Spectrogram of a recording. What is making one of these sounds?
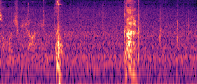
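An axe swishes through the air.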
